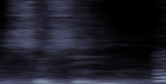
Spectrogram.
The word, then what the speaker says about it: sushi: Sushi. Pay attention to the stresses. Sushi. If you read the Japanese sentence stressing syllables as you would in English, it would sound like this.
